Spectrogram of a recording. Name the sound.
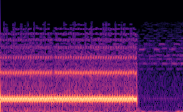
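telephone ringing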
